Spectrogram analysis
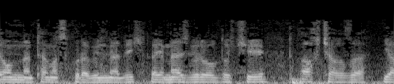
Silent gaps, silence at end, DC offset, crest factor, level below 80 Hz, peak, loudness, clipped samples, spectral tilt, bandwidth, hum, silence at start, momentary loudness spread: none; 0 s; under 0.1%; 12 dB; -32 dBFS; -6 dBFS; -19 LUFS; under 0.1%; -7 dB/octave; 8.6 kHz; none; 0 s; 4 LU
